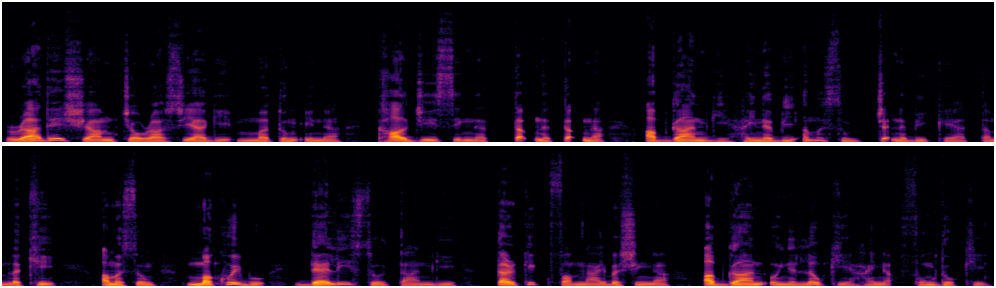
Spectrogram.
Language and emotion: Manipuri, neutral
